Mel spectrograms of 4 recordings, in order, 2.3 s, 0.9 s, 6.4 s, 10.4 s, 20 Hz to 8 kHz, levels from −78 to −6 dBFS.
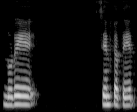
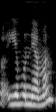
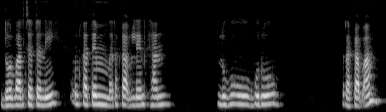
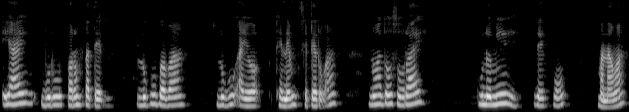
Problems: none marked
